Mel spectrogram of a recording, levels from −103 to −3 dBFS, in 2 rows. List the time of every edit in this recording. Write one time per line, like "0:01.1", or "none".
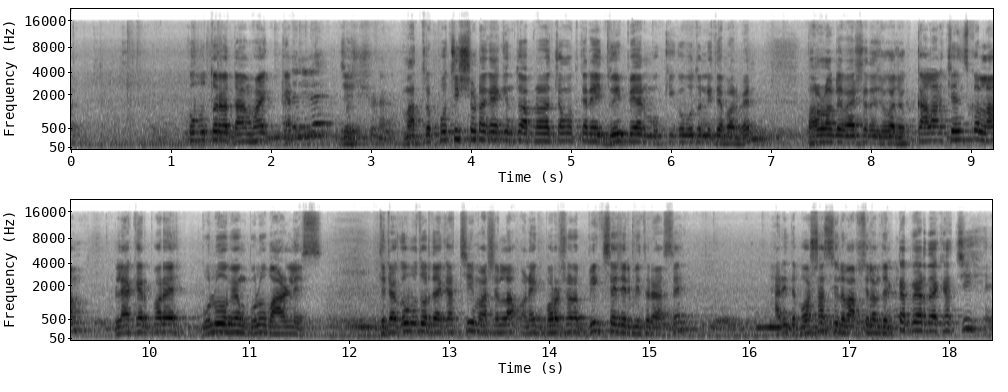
0:02.2
0:08.4
0:17.4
